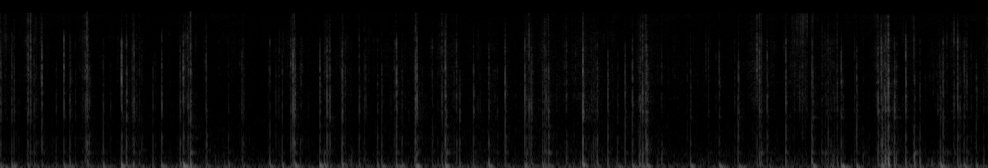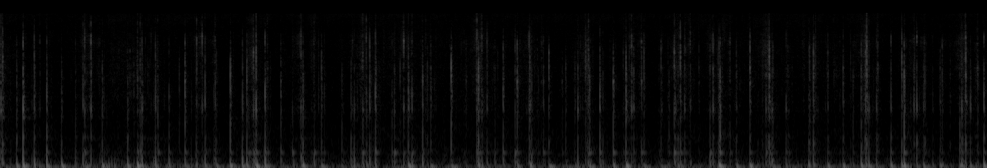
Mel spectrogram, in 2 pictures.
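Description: A large, hollow white paper fast-food drink cup with a plastic lid and straw is held close to the mic and tapped and scratched with fingertips and nails. Rapid, continuous taps and scratchy, crinkling strokes come through with a deep, thumpy low end and short, dry hits that stop almost instantly.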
